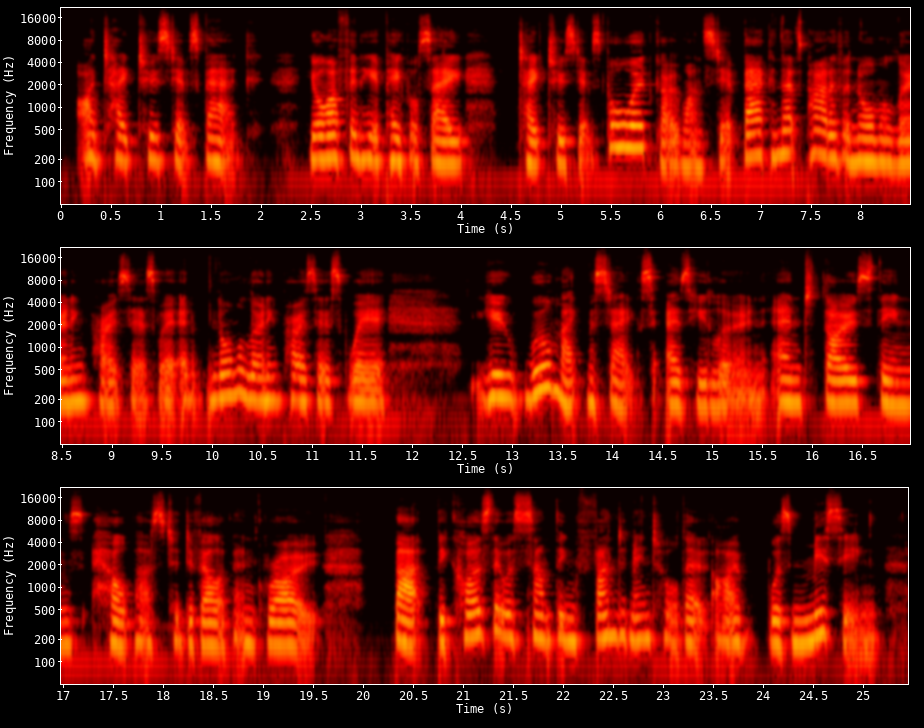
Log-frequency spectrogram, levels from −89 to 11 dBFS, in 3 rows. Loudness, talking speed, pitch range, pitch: -33 LUFS, 135 wpm, 175-210 Hz, 185 Hz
